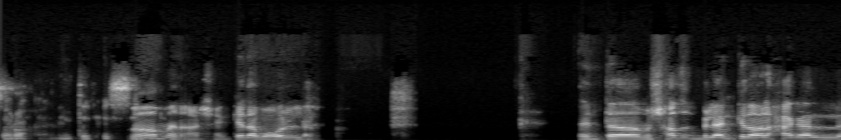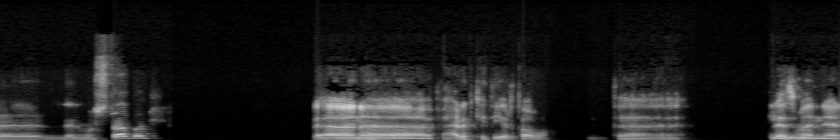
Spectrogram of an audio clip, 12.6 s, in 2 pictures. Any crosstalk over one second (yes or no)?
no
